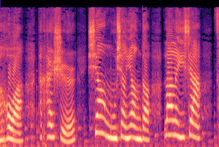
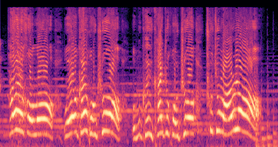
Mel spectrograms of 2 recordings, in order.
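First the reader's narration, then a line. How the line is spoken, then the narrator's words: Excited shouting. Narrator (Chinese): 他激动的大喊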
